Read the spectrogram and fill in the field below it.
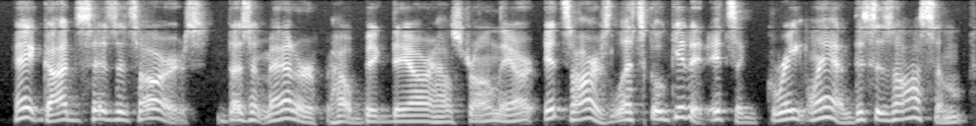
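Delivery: acted-out enthusiasm, voice lifted high; eager rallying report. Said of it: "Joshua and Caleb have one report".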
